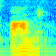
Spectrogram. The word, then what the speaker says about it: balmy: I realize although there is an L, although the L is silent, and it's balmy.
